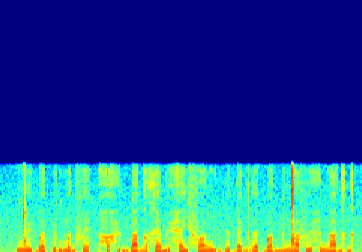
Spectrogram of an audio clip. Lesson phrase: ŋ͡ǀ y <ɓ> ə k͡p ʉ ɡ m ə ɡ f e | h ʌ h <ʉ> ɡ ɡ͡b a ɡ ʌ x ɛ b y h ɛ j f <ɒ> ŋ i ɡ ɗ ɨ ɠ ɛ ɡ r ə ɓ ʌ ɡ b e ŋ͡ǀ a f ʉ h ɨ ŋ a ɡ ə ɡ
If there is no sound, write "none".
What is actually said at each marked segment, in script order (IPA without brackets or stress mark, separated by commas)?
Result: ɓ, ʉ, ʌ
